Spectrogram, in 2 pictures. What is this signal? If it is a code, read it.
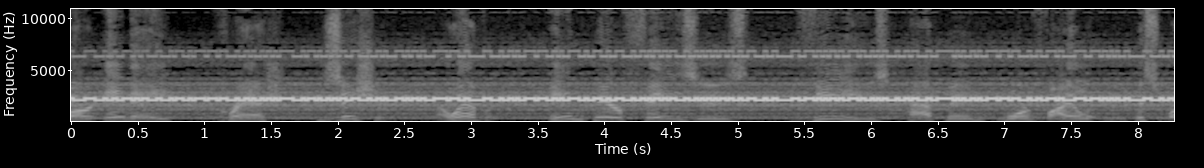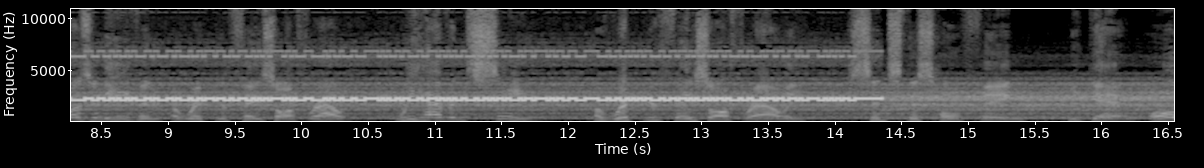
RTTY (45.45 baud, 170 Hz shift), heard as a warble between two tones, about 2200 Hz centre, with radio static and speech in English. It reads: … CAHGQ DXHDW ZFMUT BUBLL FARFL TCFCR AVSBQ COCST TIDNN QLRKZ MSACS FHKWM RAPSF HWBRW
